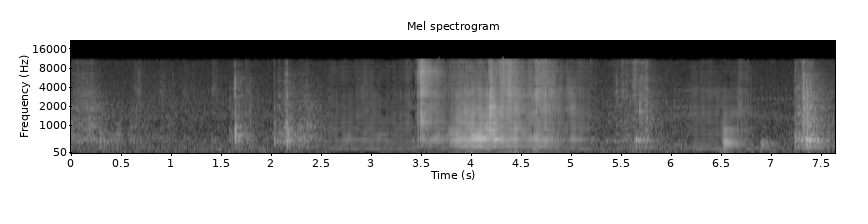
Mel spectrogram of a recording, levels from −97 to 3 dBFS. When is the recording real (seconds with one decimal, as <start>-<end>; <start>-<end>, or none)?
0.0-2.6; 5.2-6.2; 6.8-7.6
